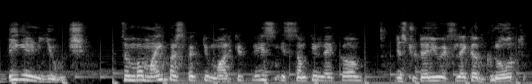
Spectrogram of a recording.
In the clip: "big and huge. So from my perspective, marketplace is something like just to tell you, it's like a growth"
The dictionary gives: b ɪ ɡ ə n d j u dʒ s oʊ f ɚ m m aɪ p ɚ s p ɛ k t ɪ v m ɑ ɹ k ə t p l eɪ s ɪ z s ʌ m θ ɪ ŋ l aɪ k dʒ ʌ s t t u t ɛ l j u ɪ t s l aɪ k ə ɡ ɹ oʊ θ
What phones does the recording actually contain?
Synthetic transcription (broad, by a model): b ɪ ɡ ə n d j u dʒ s oʊ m m aɪ p ɚ s p ɛ k t ɪ v m ɑ ɹ k ə t p l eɪ s ɪ z s ʌ m t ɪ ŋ l aɪ k dʒ ʌ s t t u t ɛ l j u ɪ t s l aɪ k ə ɡ ɹ oʊ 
